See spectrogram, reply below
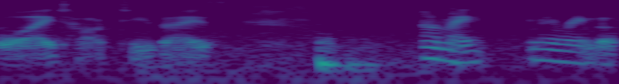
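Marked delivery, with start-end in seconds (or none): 0.0-1.2 whispering. Real, not acted. Starts knitting while talking.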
